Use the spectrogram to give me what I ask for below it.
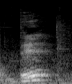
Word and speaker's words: ب: So B and T.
